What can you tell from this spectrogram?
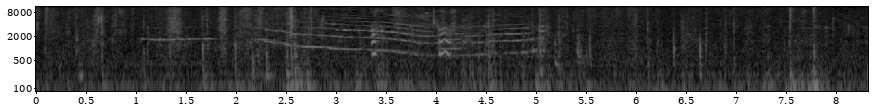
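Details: Chihuahua giving a thin, high whine that slides downward in pitch, followed by a couple of shorter drawn-out whimpers amid faint clicks and room noise.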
